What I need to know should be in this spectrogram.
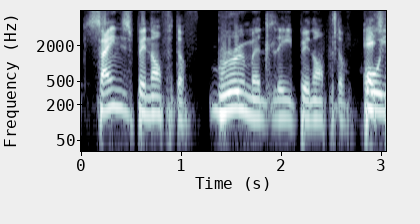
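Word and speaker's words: Sané: He said Sane's been offered rumoredly been offered a 4-year contract.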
